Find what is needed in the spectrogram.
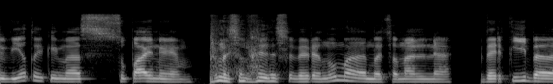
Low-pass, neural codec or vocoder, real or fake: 10.8 kHz; codec, 44.1 kHz, 3.4 kbps, Pupu-Codec; fake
